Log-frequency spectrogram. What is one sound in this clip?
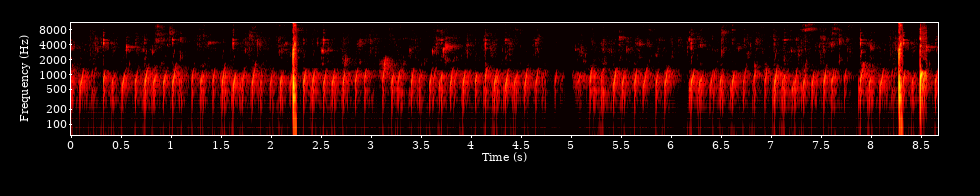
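Small bubbles pop rapidly, one after another.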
